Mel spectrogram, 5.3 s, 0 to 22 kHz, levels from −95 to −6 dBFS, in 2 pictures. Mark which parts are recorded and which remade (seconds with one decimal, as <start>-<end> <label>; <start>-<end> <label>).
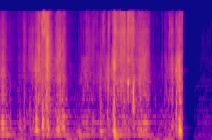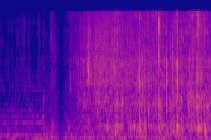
0.0-3.2 remade; 3.2-5.3 recorded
